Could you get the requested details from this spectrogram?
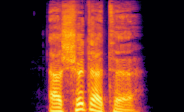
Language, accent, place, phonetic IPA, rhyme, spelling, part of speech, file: German, Germany, Berlin, [ɛɐ̯ˈʃʏtɐtə], -ʏtɐtə, erschütterte, adjective / verb, De-erschütterte.ogg
- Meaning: inflection of erschüttern: 1. first/third-person singular preterite 2. first/third-person singular subjunctive II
